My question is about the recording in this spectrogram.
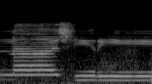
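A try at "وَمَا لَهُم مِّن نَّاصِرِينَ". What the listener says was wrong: Min, ritmenya agak lebih panjang ya. Min nasirin.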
